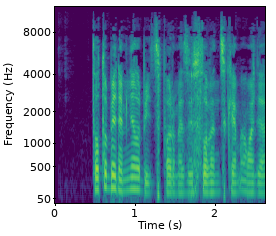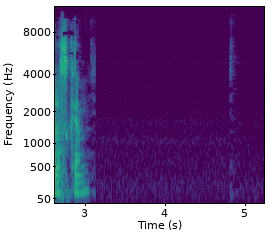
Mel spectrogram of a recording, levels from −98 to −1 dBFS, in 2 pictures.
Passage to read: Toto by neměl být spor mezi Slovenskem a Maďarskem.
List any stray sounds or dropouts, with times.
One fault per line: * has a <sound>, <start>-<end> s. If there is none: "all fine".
all fine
